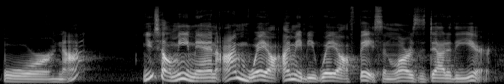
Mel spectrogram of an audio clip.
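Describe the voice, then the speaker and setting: A woman's voice: low-pitched, big pitch swings, normal speed, fairly bright tone, heavily acted. Woman voicing a brash, slangy young male scientist. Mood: protective, indignant. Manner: slangy, informal, rambling.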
